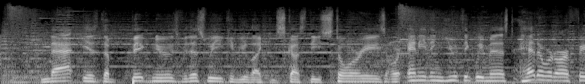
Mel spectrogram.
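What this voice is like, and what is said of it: Usual voice. Nothing is said of it.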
